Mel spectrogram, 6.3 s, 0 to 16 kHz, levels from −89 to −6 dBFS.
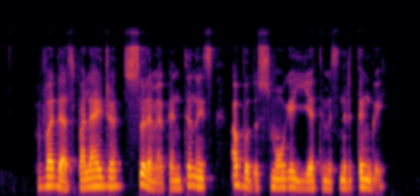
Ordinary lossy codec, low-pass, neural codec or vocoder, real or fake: Opus, 24 kbps; 7.2 kHz; none; real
